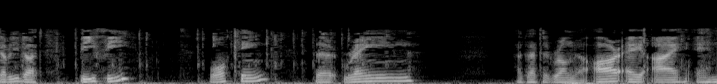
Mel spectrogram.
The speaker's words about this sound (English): In fact, I'm going to try and type and talk at the same time.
